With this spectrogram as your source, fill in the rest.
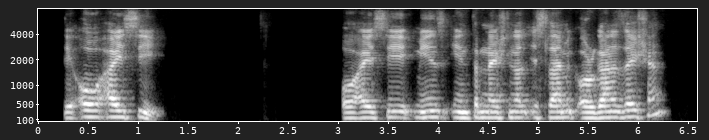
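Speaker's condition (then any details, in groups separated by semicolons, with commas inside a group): No condition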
